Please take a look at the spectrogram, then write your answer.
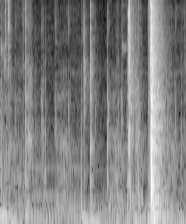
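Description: Keys on a laptop keyboard click in a few sparse, irregular taps close by, ending in a sharper, louder clack, with quiet room noise between the taps.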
